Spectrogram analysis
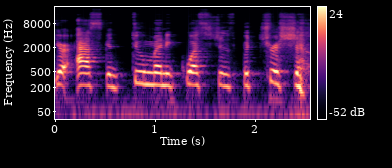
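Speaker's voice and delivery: loud, atrocious put-on Italian mobster accent. Retelling a group chat game of playing mobsters: bad Italian mobster accent. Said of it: "we just broke into Italian mobsters".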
